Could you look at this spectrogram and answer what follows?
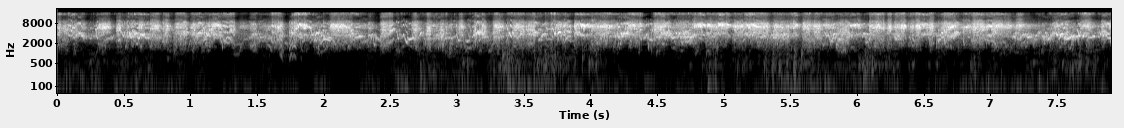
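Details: Many budgerigars, a breeding stock showing varied mutations, chatter continuously: a thick wash of bright chirps, squeaks and warbled phrases keeping an even level throughout.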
